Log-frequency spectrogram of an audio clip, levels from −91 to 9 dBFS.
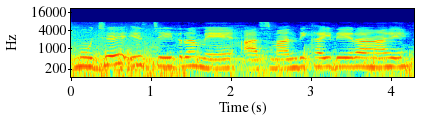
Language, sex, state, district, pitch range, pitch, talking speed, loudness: Hindi, female, Madhya Pradesh, Dhar, 220-245 Hz, 245 Hz, 125 wpm, -13 LUFS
